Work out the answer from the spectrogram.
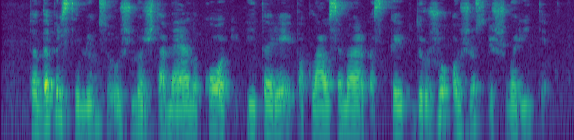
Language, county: Lithuanian, Telšiai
